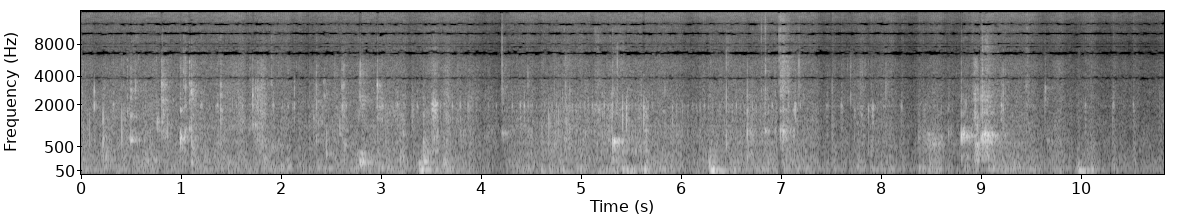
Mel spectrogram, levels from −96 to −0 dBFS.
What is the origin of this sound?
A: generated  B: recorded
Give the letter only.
B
